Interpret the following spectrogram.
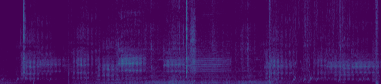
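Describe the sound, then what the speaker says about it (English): Sheep in the EvoTech modpack game bleat in several loud, wavering calls that repeat across the clip, nearby and with no talk. "There's a sheared sheep with no wool"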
